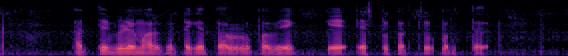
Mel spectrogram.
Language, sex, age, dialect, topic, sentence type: Kannada, male, 46-50, Central, agriculture, question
